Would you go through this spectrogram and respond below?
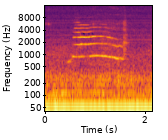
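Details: A Maine Coon or Ragdoll house cat gives one clear meow of about a second, holding steady before sliding down at the end, asking to go outside and play, heard over a low steady hum.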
